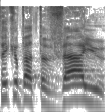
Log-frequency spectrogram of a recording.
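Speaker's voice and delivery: ordinary delivery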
